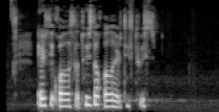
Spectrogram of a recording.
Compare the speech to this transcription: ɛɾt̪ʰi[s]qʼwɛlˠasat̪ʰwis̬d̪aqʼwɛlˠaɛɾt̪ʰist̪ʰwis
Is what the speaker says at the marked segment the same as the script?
no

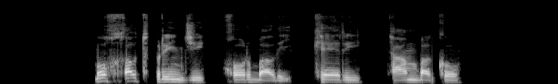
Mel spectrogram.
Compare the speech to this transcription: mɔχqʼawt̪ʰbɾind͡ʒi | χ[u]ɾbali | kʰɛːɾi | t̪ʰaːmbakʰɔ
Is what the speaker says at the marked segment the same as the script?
no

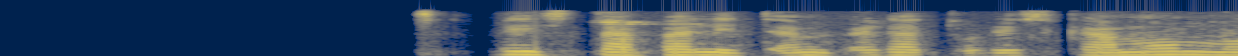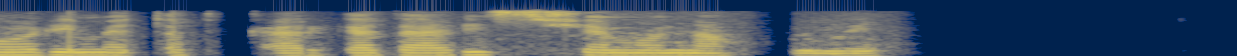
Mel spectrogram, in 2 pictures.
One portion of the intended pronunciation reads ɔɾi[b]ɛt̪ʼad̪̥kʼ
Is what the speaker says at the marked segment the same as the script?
no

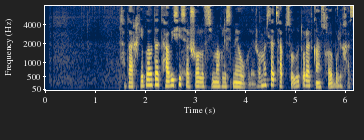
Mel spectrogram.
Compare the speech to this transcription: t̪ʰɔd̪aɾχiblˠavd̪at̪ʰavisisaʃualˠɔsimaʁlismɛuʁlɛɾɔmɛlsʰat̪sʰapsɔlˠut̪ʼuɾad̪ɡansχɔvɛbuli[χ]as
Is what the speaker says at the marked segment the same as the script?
yes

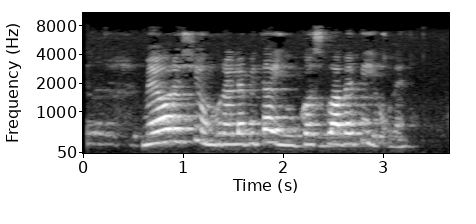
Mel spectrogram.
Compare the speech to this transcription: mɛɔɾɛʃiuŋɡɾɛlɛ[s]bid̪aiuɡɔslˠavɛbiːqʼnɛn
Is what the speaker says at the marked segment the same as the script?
no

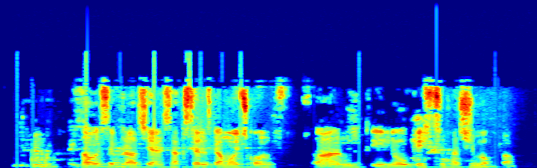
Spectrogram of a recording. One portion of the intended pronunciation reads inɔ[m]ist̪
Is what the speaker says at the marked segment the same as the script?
no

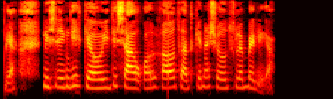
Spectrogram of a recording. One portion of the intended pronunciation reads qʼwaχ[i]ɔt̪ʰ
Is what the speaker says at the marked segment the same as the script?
no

